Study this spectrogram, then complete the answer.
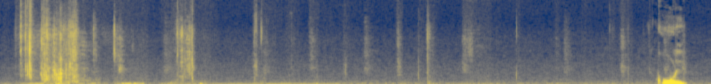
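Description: Plastic binder sleeves crinkle and rustle as pages are turned.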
